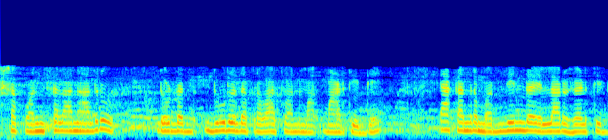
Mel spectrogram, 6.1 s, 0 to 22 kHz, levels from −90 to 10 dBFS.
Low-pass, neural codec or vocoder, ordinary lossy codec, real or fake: 3.6 kHz; codec, 16 kHz, 16 kbps, FreqCodec, larger model; MP3, 24 kbps; fake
